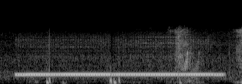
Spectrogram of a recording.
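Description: A steady telephone dial tone plays inside the Roblox video game after a number is dialed. It holds loud and unbroken for about two seconds, with faint clicks and a little background noise.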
